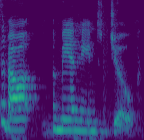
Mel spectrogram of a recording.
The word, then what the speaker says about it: Job: In our Bible story today, it's about a man named Job. Job is spelled like Job, J-O-B, and his story is so important that he has his own book in the Bible, complete with 42 chapters.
